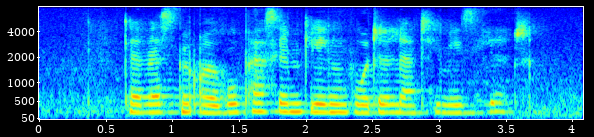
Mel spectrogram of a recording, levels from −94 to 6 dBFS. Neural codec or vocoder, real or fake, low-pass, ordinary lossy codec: codec, 16 kHz, 2 kbps, X-Codec, HuBERT features, trained on general audio; fake; none; none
